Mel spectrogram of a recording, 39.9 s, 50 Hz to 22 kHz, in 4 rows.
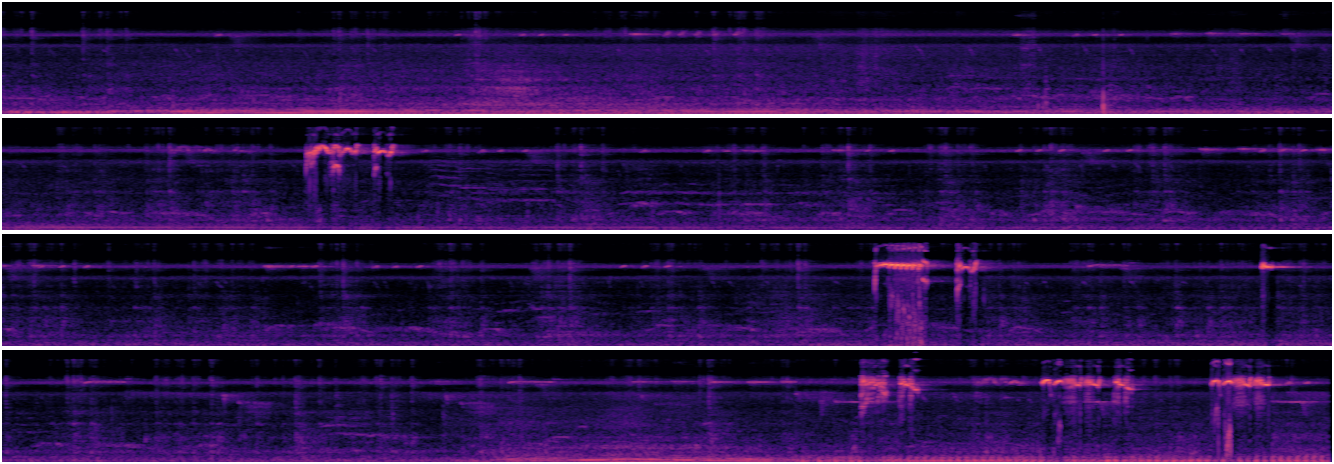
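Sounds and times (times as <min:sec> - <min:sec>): parrot sharp high-pitched calls: 0:26.5 - 0:27.4, 0:36.4 - 0:36.9, 0:37.7 - 0:39.8
thin high-pitched trill: 0:37.7 - 0:39.8.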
